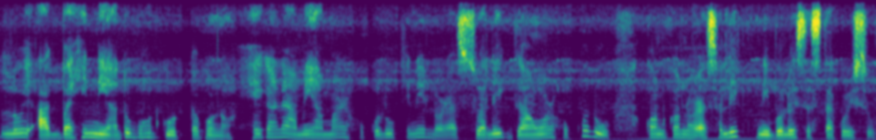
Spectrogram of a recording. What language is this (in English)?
Assamese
